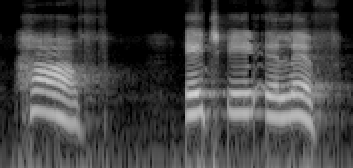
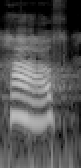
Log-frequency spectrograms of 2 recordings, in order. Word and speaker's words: half: Half. Half. The answer is, this word half doesn't have an approximate consonant sound. Though the letter L is evident in the word, it is silent.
